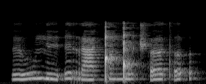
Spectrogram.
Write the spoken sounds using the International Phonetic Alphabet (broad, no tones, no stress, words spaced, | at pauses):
ʏvu nyʔɪ ra ǃə̃ŋ͡ǃut͡ʃʼœtʼəʔ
